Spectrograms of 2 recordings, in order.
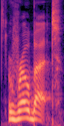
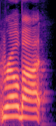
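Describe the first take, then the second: First: The word ends with a 'butt' sound. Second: The word ends with a 'bot' sound. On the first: "Like R O W B U T T" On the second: "Not robot"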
